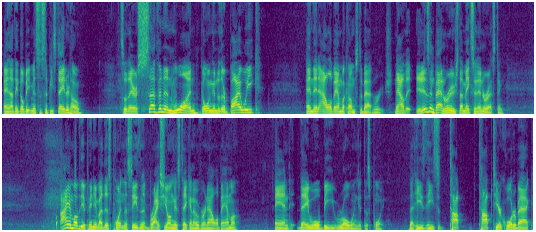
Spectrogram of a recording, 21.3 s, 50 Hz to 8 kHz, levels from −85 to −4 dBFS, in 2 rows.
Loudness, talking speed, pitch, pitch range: -15 LUFS, 195 wpm, 125 Hz, 105-150 Hz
